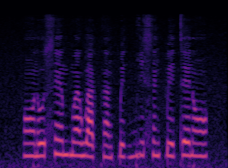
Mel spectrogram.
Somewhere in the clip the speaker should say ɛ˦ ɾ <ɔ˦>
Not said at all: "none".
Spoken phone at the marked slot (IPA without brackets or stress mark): ɔ̃˦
